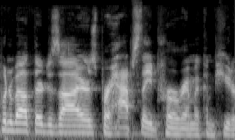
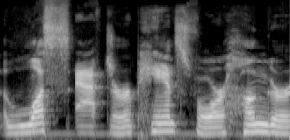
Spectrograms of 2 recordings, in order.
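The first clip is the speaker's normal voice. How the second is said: slow savoring; much slower than usual. Acted. Slowly savoring the lusty verbs.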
